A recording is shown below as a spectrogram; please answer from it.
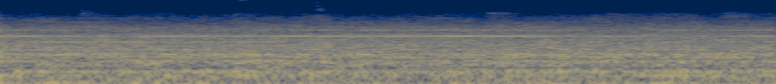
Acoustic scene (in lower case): elevator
